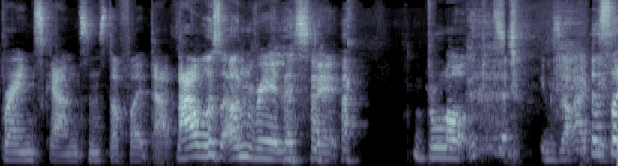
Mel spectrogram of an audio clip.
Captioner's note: laughs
